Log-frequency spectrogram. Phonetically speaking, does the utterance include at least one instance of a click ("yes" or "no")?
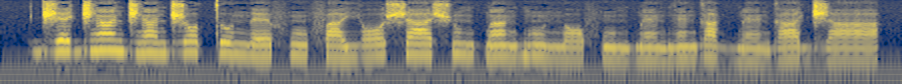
no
